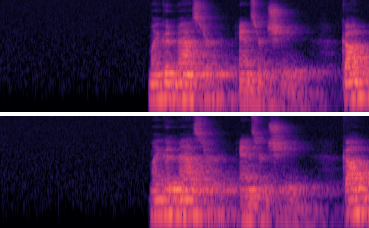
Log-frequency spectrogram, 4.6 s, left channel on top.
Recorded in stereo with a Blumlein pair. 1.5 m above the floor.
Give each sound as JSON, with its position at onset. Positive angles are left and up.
{"t": 1.9, "sound": "a man speaking", "azimuth_deg": 40, "distance_m": 2.0}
